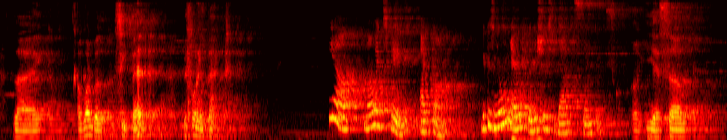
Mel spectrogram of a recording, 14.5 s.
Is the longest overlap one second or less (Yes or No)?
Yes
